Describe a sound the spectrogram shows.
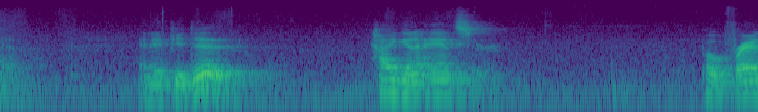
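A man speaks slowly into a microphone in a large echoing hall.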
